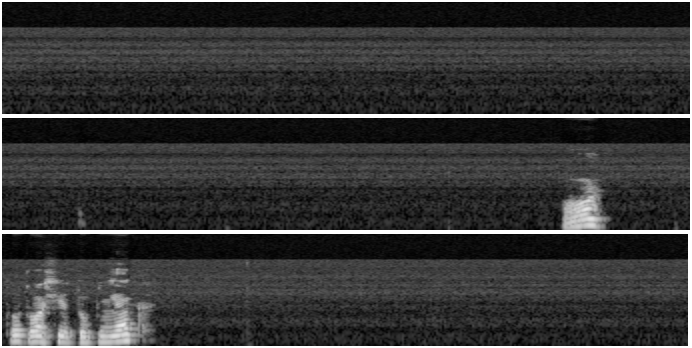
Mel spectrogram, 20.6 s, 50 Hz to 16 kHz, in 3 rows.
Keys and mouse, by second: 9.3-11.5 drag, 13.9-16.4 drag.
